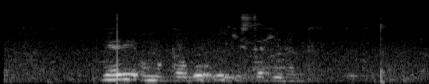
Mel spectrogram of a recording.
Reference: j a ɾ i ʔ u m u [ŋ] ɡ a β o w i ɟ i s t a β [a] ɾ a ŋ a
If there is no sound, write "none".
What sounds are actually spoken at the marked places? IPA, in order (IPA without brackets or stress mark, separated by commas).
none, i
